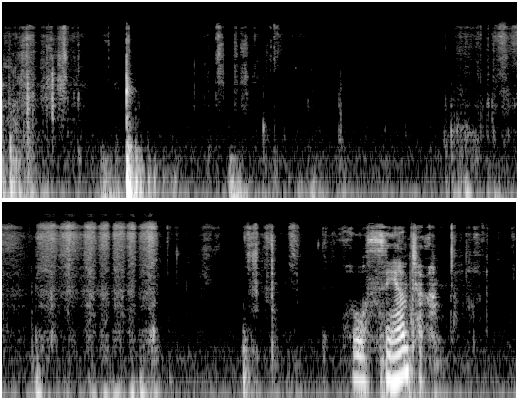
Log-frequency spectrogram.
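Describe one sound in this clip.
Paper rustles and crinkles as it is handled and pressed down.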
